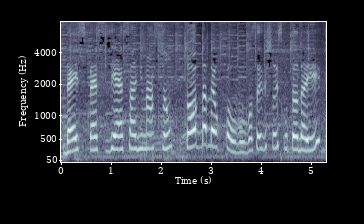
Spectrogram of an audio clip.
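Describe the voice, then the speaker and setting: A woman's voice: high-pitched, normal speed, faint music behind. A woman with a Northeastern Brazilian accent presenting a shopping vlog in an enthusiastic, chatty sales style, addressing viewers as friends. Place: indoor market lingerie stall.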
